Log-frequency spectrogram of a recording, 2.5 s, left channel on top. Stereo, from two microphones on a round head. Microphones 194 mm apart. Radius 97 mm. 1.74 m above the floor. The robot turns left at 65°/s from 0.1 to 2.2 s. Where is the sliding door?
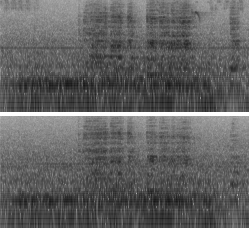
150° right, 1.6 m; by 2.4 s 120° left, 1.6 m.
